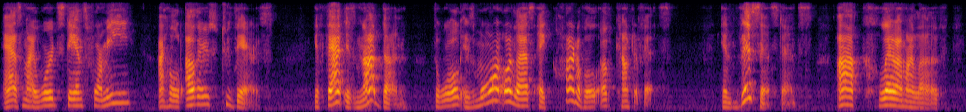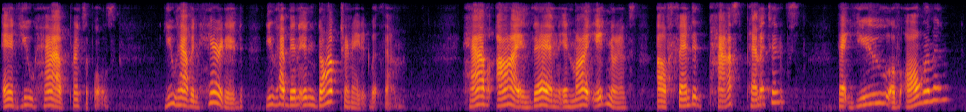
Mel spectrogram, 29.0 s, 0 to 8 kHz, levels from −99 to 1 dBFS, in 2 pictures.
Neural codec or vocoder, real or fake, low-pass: vocoder, 22.05 kHz, 80 mel bands, HiFi-GAN; fake; 7.2 kHz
